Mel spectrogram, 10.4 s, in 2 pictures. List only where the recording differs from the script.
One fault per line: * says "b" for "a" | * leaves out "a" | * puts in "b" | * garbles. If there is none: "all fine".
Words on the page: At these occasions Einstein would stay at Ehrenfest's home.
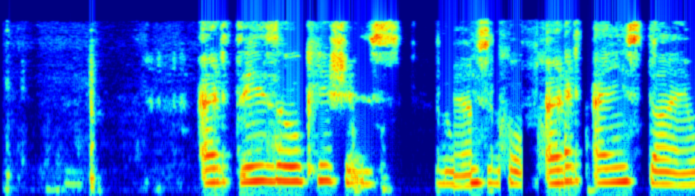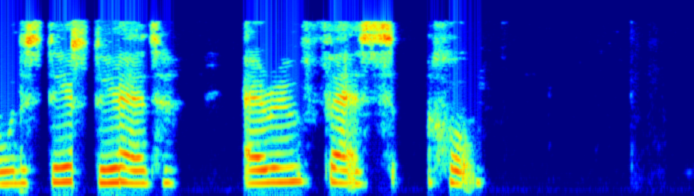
* garbles
* puts in "stay"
